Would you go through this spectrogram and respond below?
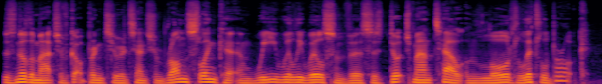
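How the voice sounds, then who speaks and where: A man's voice: lowish voice, brisk, darkish tone. A man co-hosting a casual interview, asking questions in a conversational, self-correcting way. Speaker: podcast co-host asking questions.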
